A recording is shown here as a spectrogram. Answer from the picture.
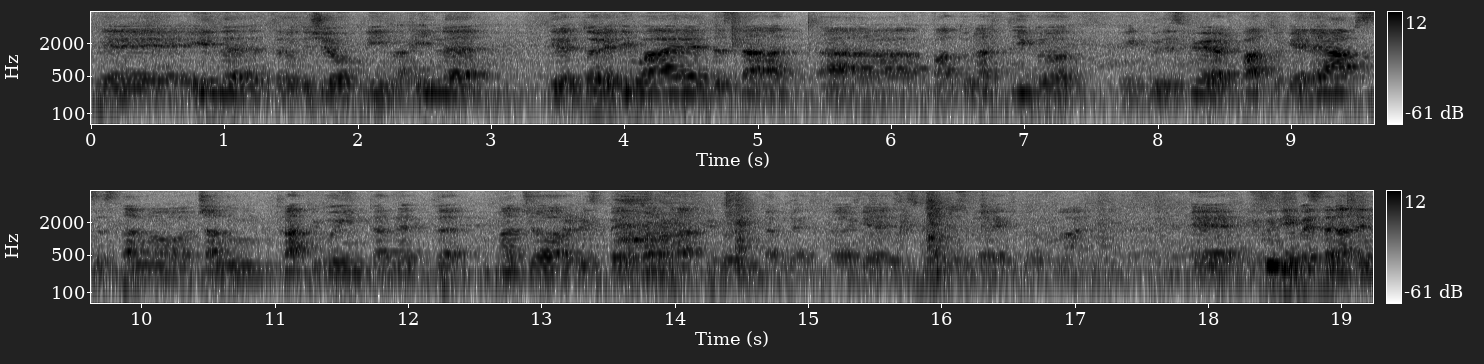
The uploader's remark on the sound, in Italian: Domanda dal pubblico.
